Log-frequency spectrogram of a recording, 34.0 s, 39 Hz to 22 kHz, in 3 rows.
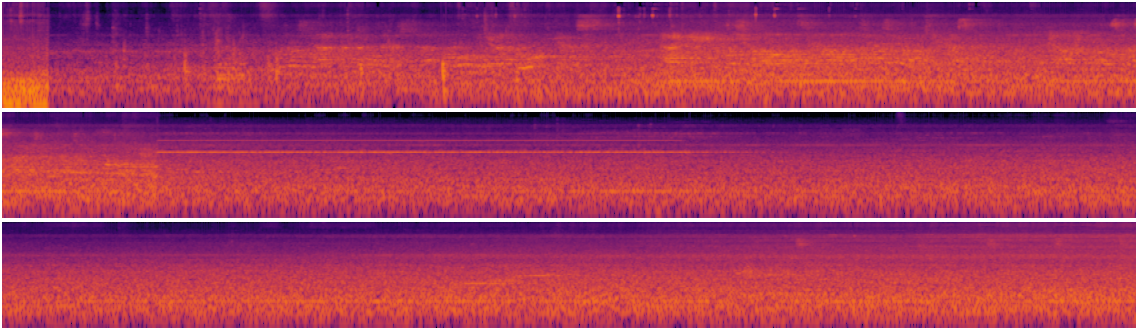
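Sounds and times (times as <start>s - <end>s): train cabin rumble and hum: 0.0s - 13.0s.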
